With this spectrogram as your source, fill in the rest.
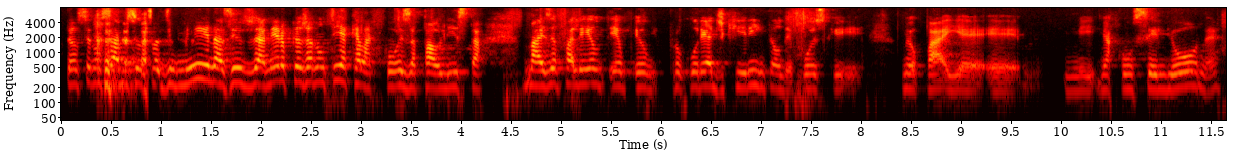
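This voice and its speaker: Brazilian-accented woman, 50s, podcast guest; lively storyteller who restarts often. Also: mid-range voice, a little fast, vocal fry. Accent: Brazilian Portuguese. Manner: animated storyteller, many restarts and fillers. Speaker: interview guest, political activist. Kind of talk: casual conversational interview.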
